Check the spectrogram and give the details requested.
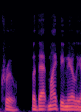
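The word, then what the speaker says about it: Crewe: difference in the name madam pascal pronounced it as if it were karoo instead of crew but that might be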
